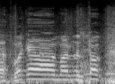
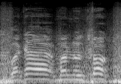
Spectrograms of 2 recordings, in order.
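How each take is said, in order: No difference in how they are said.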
